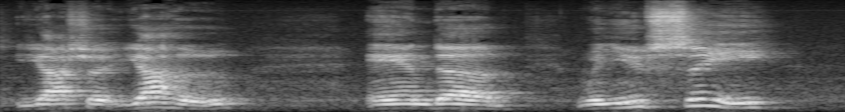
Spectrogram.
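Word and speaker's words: ישעיהו: madeup name as well it's not the real Hebrew name for the prophet Isaiah his his real name in Hebrew is Yasha yahu and uh when you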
